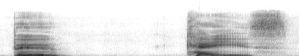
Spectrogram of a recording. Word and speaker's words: bouquets: look in more detail about how we would pronounce this boo case and again excellent so the definition is this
